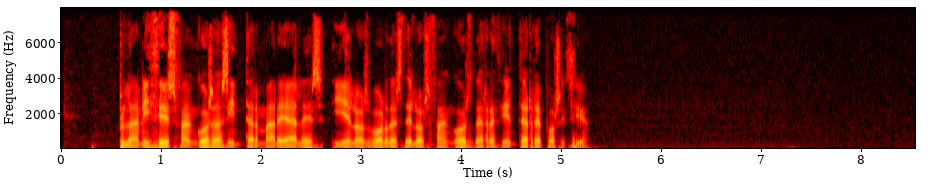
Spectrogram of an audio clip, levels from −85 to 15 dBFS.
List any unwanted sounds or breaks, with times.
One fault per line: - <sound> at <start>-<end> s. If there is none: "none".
none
